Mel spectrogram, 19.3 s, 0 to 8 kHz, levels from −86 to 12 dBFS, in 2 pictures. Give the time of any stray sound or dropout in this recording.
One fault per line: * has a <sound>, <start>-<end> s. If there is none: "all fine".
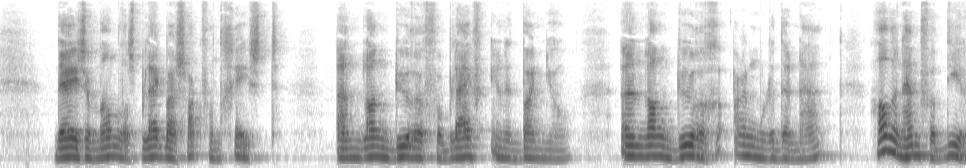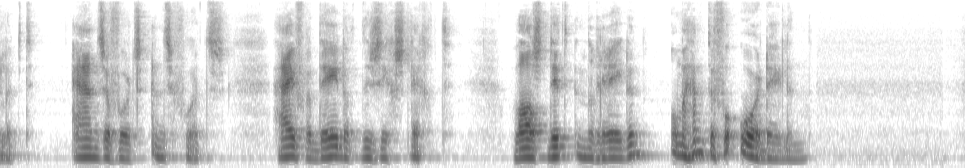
all fine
